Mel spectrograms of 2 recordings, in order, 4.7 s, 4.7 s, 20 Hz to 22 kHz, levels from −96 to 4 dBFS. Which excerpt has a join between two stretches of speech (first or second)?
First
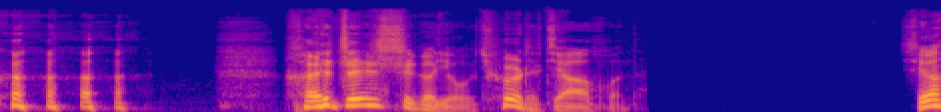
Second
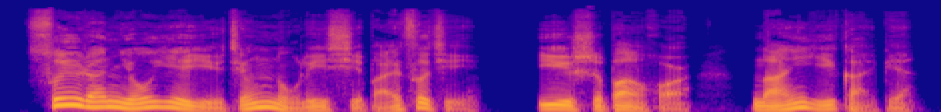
second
